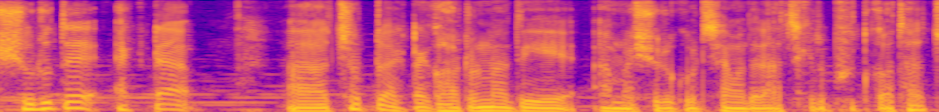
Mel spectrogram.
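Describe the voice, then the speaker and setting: Over music in the background, a man with a very deep, low pitch speaks with lively intonation. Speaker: radio horror show host. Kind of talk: radio horror story narration.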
